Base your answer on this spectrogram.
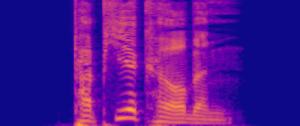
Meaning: dative plural of Papierkorb
- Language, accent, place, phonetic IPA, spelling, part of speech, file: German, Germany, Berlin, [paˈpiːɐ̯ˌkœʁbn̩], Papierkörben, noun, De-Papierkörben.ogg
